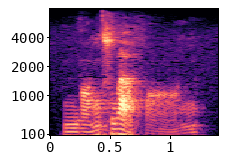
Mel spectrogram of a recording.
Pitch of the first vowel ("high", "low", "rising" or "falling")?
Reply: rising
